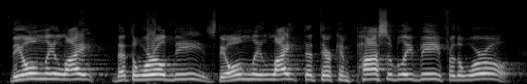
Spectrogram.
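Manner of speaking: loud, high, ringing proclamation; preaching at full force. Acted. Preacher driving home the point to the congregation, loud and high. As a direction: bring it home to the back pew.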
